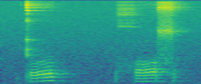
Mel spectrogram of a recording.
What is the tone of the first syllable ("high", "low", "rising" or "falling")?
rising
